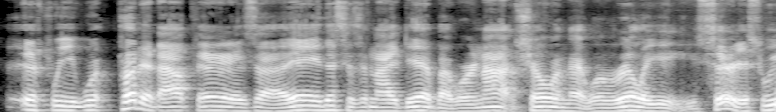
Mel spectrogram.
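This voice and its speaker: The speaker talks with a Midwestern American accent and lively intonation. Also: man. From Iowa, Council Bluffs. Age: 60s. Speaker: city council member. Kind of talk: interview conversation. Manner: halting.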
